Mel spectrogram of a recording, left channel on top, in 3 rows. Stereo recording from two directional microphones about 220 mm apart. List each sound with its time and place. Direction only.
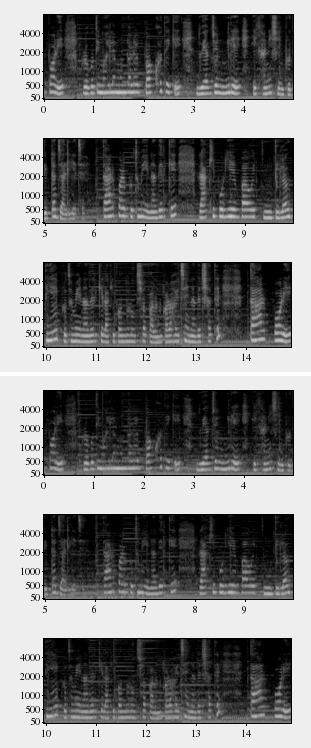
0.1 s speech: 20° left (ahead or behind)
11.3 s speech: centre (ahead or behind)
11.8 s speech: 15° left (ahead or behind)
